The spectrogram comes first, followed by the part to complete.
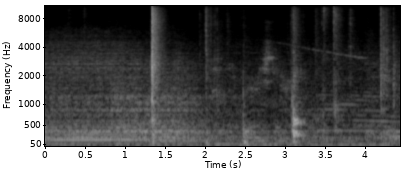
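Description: Tableware being handled: a few sharp clicks and knocks of a spoon and a food container against a ceramic bowl and the table, the loudest about a third of the way in.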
